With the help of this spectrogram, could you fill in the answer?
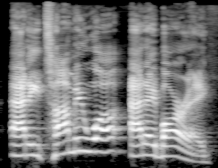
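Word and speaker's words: Adetomiwa Adebawore: Pronounce his name again for me, Mel. Aditamiwa Adibare.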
